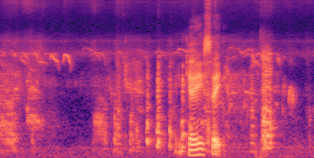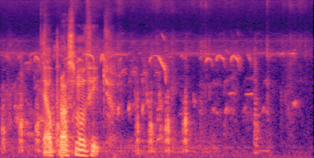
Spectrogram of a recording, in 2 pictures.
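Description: Hens cluck and squawk loudly close by.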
